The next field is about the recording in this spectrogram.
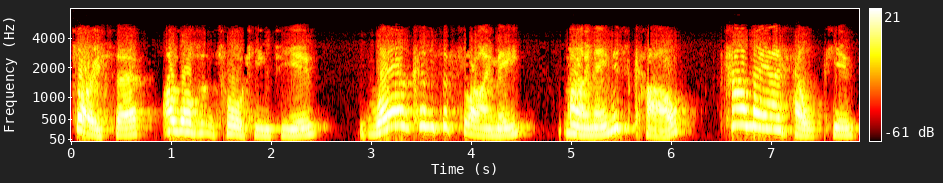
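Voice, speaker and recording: Woman playing an animated, exasperated check-in man. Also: lowish voice, slow pace. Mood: polite. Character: exasperated, polite male airline check-in clerk. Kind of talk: amateur radio comedy acting. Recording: dull telephone conference line.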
